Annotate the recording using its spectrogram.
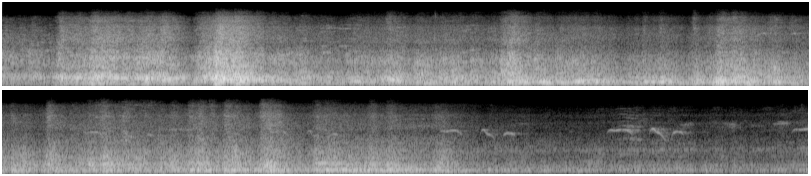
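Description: Steel spatula scraping and stirring thick fried pea paste with onion and masala around a steel kadhai, in repeated rough strokes with a light frying sizzle. The scraping grows quieter after about twelve seconds.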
